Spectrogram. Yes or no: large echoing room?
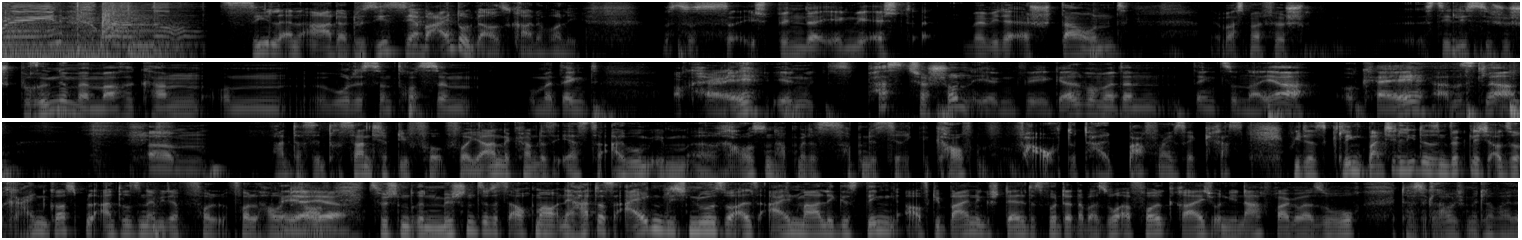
no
